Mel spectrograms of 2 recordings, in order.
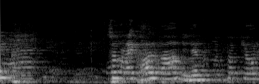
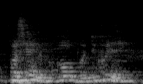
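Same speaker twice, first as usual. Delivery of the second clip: ordinary delivery, nothing marked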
